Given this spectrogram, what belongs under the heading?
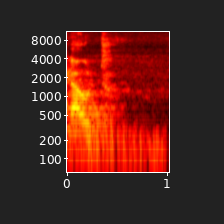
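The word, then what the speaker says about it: doubt: है हां तो देखो अगला है डाउट डी ओ यू बीटी डाउट B silent होता है तो डाउट डाउट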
